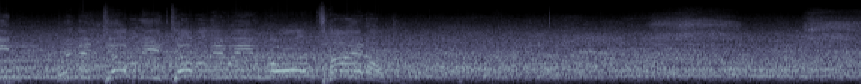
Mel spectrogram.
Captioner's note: crowd boos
